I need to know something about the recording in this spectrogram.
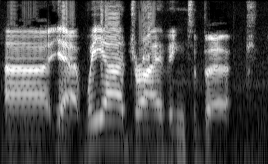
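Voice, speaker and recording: A man's voice: mid-range voice, expressive, slow pace, bright, forceful tone, low-quality recording. An Australian man in casual chat, talking in an informal, rambling, joking way while riding in a car. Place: inside a car being driven. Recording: clear road noise inside moving car.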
